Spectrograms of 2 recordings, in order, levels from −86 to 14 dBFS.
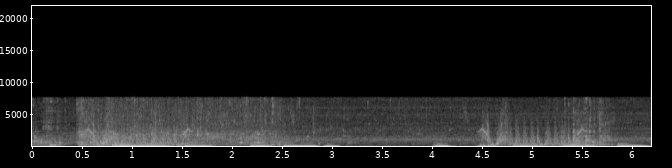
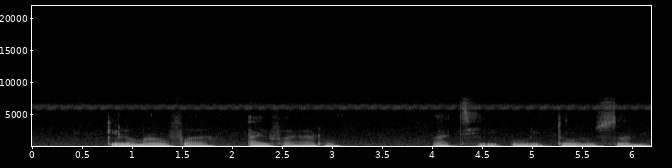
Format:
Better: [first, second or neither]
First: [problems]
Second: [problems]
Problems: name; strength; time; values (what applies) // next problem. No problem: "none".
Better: second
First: background sound (Scratching (performance technique) + Toilet flush); 5 dB below the speech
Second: none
